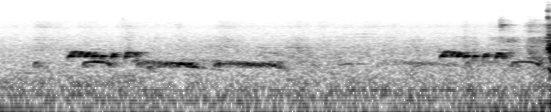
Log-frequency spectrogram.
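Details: Spotted dove calls, male and female, played to prompt captive doves to call: soft, low hooting coos in a short phrase, then a pause and another coo, ending with a sharp click over faint background hiss.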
